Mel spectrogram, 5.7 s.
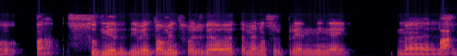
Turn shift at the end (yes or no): yes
